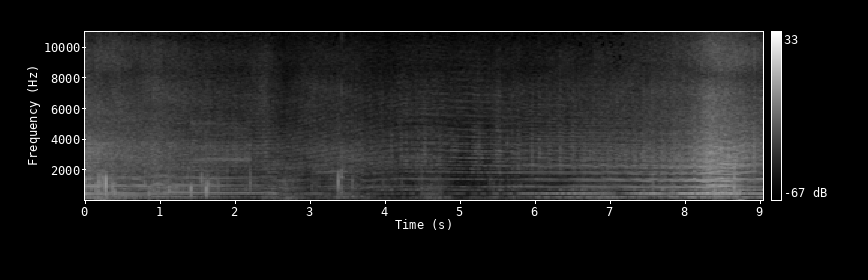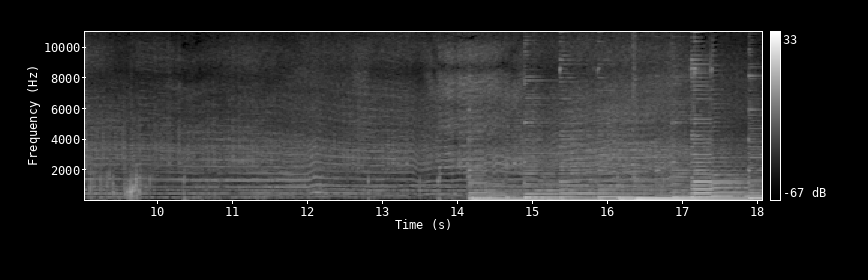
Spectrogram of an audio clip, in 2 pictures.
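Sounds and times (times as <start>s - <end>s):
drone propellers whining: 0.0s - 18.0s.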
